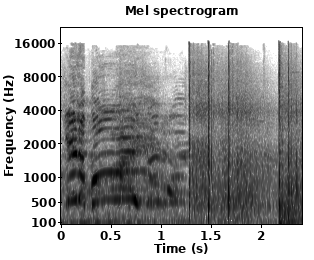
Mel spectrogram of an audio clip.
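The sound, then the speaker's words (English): Blank gunshots fired during a staged Old West shootout: several sharp, loud cracks in quick succession, following a man's raised voice. “the bullets are blank, of course, and the whole shootout is a game.”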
